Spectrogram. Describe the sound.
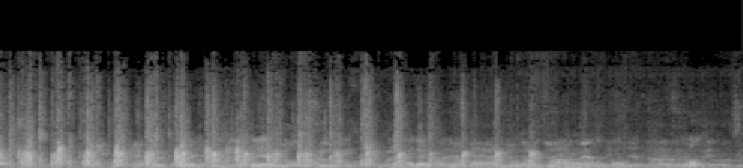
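An audience applauds steadily for a guest being welcomed up, dense clapping lasting the whole stretch, with cheering and crowd voices mixed in underneath, loud before tapering slightly toward the end.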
